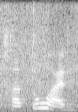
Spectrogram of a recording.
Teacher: Di saat kita bilang u itu dengan a-nya itu seperti ada w di tengah-tengahnya gitu, satuan. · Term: bunyi pelancar w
